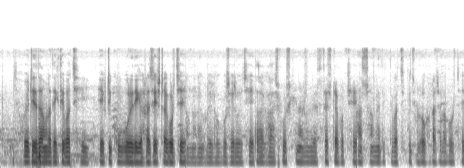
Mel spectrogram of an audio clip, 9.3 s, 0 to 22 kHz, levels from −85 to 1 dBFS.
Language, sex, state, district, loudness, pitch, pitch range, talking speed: Bengali, male, West Bengal, Malda, -28 LUFS, 95 Hz, 95-100 Hz, 200 wpm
